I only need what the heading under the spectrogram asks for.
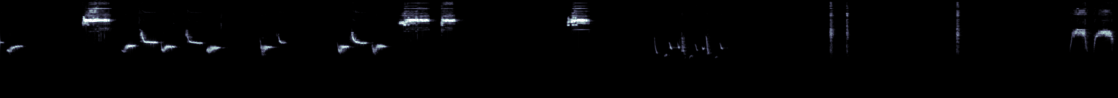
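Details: Song of a wild tledekan, described as calm-sounding, used as a lure: quick paired whistled notes, each a short up-and-down slur, repeated in rapid series, with scattered high thin chips and a brief twitter.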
